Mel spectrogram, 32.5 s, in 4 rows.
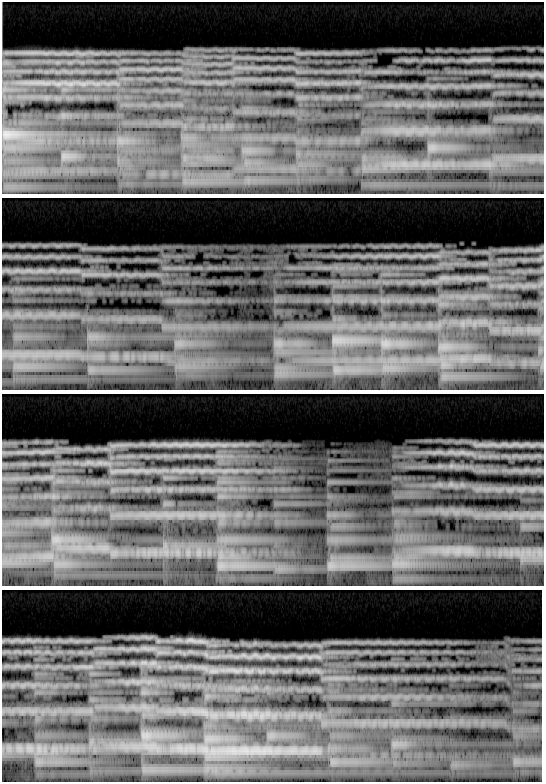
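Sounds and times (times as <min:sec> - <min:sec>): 
violin: 0:00.0 - 0:32.4.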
